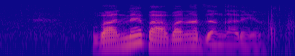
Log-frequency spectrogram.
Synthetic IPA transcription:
βanɛβaβanad͡zaŋɡaɺɛːɺa

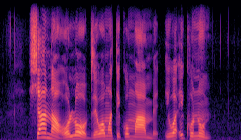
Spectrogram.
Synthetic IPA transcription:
ʃanaɦɔlɔb͡ʐɛwamatikʼɔmambɛ̰iwaʔikʰonoːmi

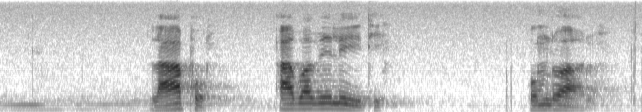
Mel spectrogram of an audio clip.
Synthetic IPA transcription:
lapʰɔ | aɓaɓɛletʰi | wom̩tʼwaːna

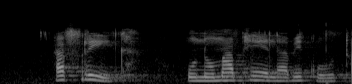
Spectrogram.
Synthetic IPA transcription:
afrik̬ʰḁ | unɔmapʰɛlaɓɛɡ̥ʱoːd̥ʱu

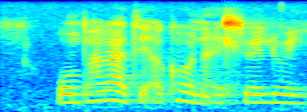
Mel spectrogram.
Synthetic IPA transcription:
wom̩pʰak̬atʰiʔakʰɔna̰ʔɛɬwɛlweːni

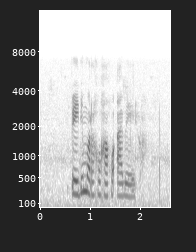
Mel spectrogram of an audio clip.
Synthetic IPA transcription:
pʼedimʊɾɪχʊχaχʊʔabɛːlwa

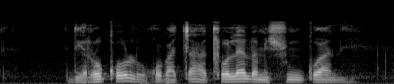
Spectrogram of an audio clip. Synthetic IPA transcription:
dirʊkʼɔlʊχʊbat͡ʃʼat͡ɬʼʊlɛlwamɪʃuŋ̩kʼwaːnɪ

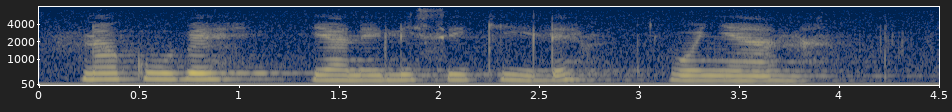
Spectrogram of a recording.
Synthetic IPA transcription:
nak̬ʼuɓɛ | janelisek̬ʼilɛ | ɓɔɲaːna

